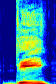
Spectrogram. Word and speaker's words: Deaconx: Deaconx. Pronounced Deacon X.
